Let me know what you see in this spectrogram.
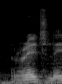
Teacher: it almost sounds like i'm pronouncing an l unless i have the opportunity to fully roll the r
